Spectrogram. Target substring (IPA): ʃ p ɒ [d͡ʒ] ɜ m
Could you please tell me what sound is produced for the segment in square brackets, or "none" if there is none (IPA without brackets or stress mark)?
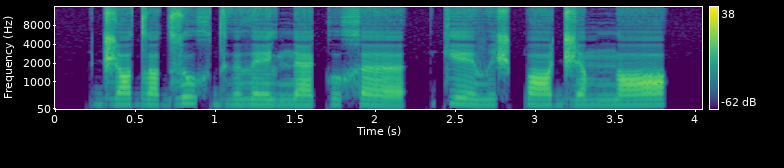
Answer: d͡ʒ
